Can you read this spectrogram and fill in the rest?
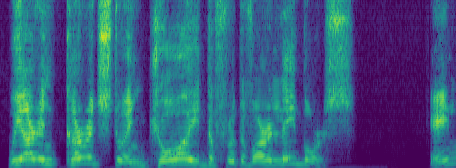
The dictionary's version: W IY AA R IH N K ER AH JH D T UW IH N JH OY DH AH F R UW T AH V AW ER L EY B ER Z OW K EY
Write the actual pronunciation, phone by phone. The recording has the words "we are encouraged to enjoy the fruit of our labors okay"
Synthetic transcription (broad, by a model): W IY AA R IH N K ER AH JH T UW IH N JH OY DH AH F R UW T AH V AW ER L EY B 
